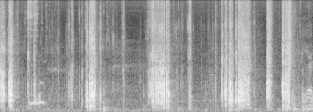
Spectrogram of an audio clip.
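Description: Scissors snip and scrape through the paper wrapping of a parcel sent from Japan, in repeated close, loud bursts separated by short pauses.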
